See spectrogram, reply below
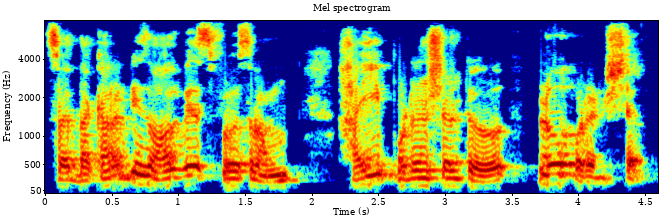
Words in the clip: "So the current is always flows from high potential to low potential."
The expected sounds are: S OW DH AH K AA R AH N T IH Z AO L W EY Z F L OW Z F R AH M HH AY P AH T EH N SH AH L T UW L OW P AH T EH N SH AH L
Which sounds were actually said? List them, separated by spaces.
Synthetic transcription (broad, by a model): S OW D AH K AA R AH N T IH Z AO L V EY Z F OW S F R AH M HH AY P AH T EH N SH AH L T UW L OW P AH T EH N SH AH L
